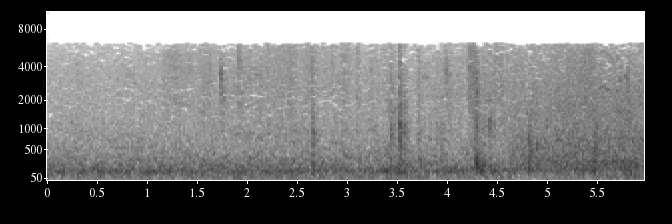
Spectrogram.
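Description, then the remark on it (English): Steady ambience on a boat at rest on water: a constant low wash of water and breeze, broken by a few soft knocks and creaks scattered through it, with no voices. “So why do you live on the boat?”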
